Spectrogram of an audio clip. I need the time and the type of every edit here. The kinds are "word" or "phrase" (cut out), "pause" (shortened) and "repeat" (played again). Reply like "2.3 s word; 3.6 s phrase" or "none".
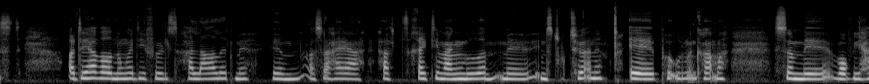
1.8 s word; 3.7 s pause; 4.8 s word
